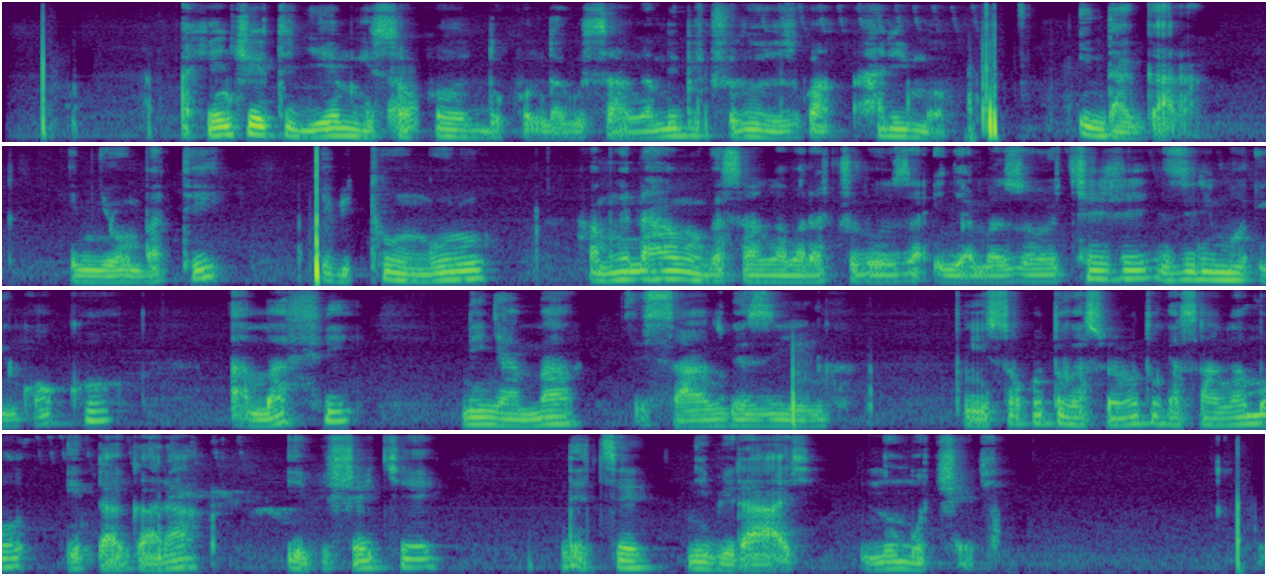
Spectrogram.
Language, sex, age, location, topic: Kinyarwanda, male, 25-35, Kigali, health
